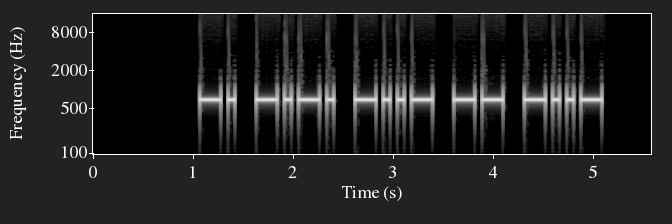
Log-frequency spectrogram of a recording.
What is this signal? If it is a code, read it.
Morse code, heard as a keyed tone, about 17 wpm, 700 Hz. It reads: NCXMX
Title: Code Groups - 5 Letters - 17wpm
